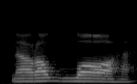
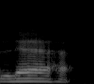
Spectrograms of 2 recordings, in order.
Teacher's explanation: If the previous sound or the previous harakat on the previous letter is a fatha or a dhamma, the word, the lam of the word Allah is pronounced heavily · Shown in: first take · Term: heavy sound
